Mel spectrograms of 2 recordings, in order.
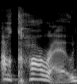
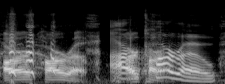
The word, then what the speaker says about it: Arcaro: I never say Alcaro. Did I say it right, Glenn? I don't. I think you're almost there. Arcaro. Arcaro.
